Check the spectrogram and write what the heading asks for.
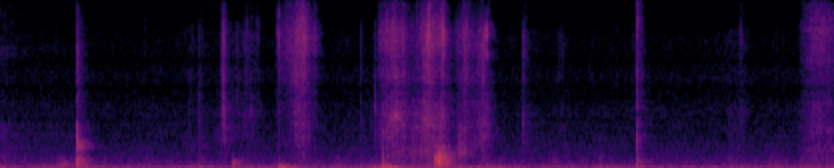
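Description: Pencil drawing lines against a plastic ruler on card: a few sharp taps, about a second in and again near the end, with a brief rustle and slide of paper and ruler being shifted around the middle.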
